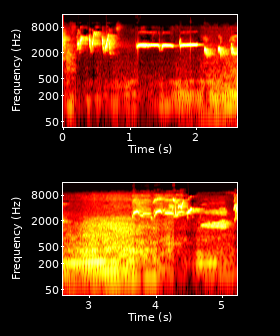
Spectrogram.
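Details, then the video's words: Starling song of clear flat whistles, squeaky chirps and brief trilled phrases, broken midway by a burst of rustling noise before the whistled notes resume. "burung jalak paling gacor"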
